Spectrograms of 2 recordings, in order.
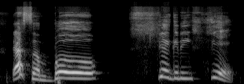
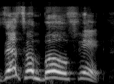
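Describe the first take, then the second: First: Slower, silly stretched "shiggity"; playful drawn-out scoff. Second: Loud scoffing dismissal; scoffing outburst. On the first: Streamer replays her own line as a slow silly joke. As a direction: savor "bull shiggity shit" slowly, mocking. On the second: Streamer scoffs at the news, loud and disgusted. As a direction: spit it out in disgust. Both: Real, not acted.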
